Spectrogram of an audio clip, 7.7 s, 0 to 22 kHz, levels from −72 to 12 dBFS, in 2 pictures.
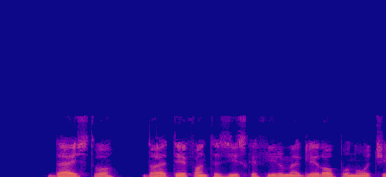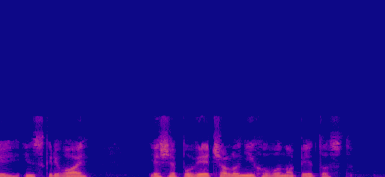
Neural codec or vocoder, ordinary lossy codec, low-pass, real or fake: none; AAC, 24 kbps; 9.9 kHz; real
